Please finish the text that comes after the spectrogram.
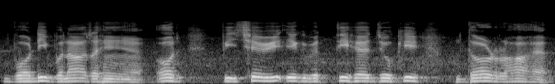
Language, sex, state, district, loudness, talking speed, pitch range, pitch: Hindi, male, Madhya Pradesh, Katni, -15 LUFS, 160 wpm, 135-155 Hz, 145 Hz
